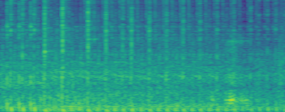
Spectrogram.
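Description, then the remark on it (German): A riding lawn mower's engine idles steadily, a rapid low chugging pulse with a rough mechanical rattle, running continuously with no voices. “Diesen fahrbaren Rasenmäher. Fährt nicht nur im Garten, sondern überall.”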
